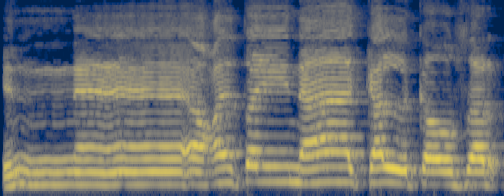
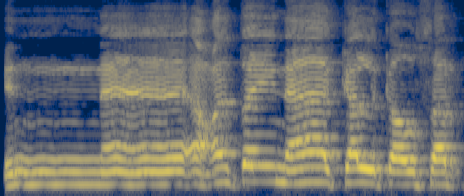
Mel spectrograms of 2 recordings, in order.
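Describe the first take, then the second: Both takes have the same delivery.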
